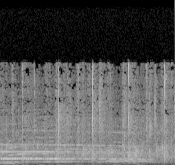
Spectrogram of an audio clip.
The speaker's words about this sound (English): I want another round of applause for Jeremy Dutcher. That was fun.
